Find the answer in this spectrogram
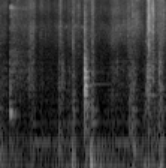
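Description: Cotton fabric rustling and scrunching in a few short bursts as a sewn fabric tube is pulled inside out to turn out the tote bag.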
